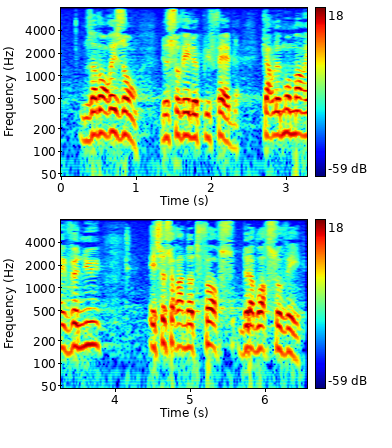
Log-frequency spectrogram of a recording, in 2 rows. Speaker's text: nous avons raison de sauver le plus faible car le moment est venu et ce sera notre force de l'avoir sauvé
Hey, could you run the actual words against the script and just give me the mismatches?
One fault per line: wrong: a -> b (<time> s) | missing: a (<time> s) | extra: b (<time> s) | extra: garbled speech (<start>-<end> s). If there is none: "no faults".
no faults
